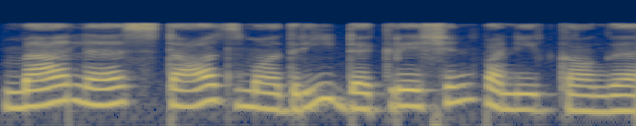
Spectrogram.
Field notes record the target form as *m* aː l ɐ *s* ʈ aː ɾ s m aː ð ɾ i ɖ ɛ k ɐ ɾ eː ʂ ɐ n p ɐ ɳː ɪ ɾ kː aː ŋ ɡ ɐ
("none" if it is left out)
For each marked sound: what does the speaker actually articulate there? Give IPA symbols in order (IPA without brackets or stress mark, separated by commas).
m, s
